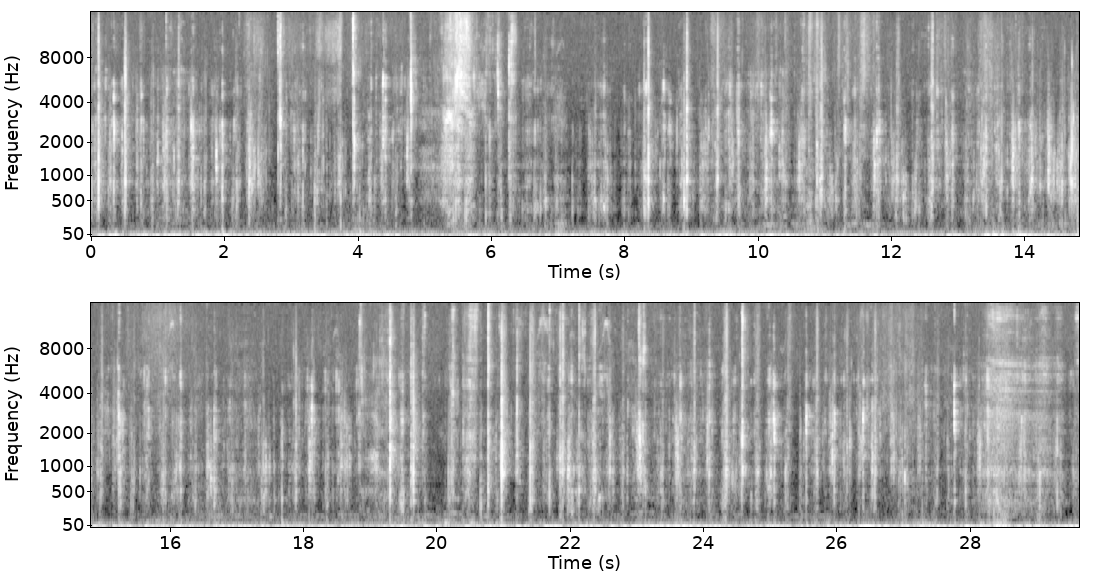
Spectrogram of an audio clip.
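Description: Close-miked chewing of fried fish cake (eomuk), with dense, irregular crunching and wet mouth sounds.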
